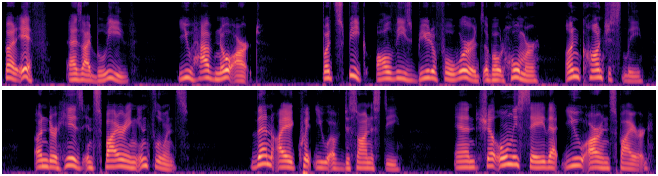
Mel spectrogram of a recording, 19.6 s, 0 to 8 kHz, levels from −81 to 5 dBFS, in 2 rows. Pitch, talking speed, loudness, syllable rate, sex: 165 Hz, 110 wpm, -20 LUFS, 4.0 syllables/s, male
